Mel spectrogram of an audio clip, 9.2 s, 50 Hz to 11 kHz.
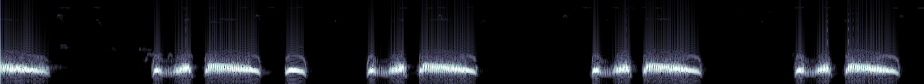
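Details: Spotted dove calls played from an MP3 box to lure wild doves for trapping: steady series of low coo phrases, two short notes then a longer falling coo, sometimes a clipped extra note, repeated about every two seconds.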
